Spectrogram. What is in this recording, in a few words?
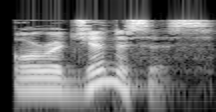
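"orogenesis", British English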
